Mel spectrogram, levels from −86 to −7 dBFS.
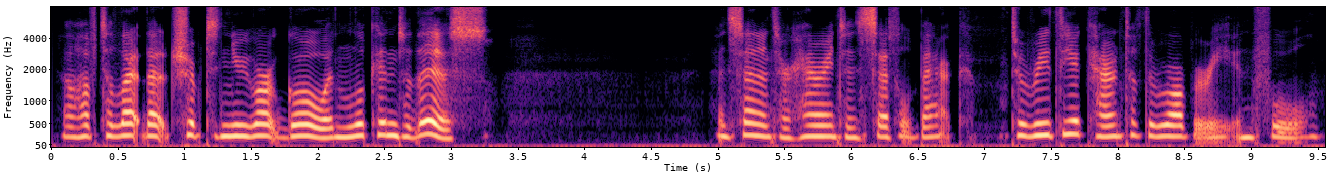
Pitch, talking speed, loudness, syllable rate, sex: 230 Hz, 175 wpm, -17 LUFS, 5.0 syllables/s, female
